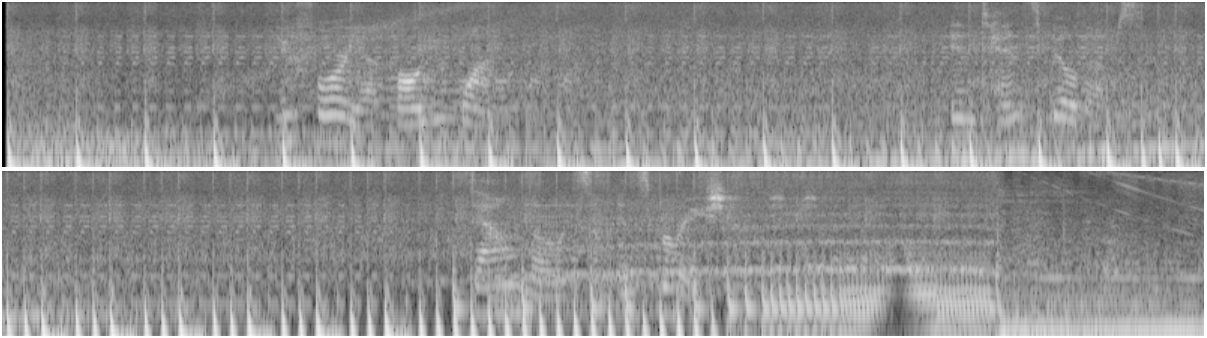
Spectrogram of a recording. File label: euphoria vo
